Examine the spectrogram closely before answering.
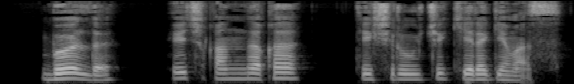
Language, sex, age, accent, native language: Uzbek, male, 12-17, Surxondaryo, Uzbek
